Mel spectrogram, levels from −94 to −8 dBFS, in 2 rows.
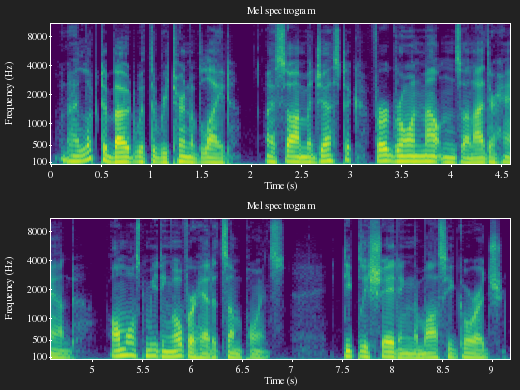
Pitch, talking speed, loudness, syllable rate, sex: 110 Hz, 190 wpm, -20 LUFS, 5.7 syllables/s, male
